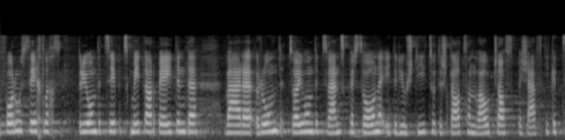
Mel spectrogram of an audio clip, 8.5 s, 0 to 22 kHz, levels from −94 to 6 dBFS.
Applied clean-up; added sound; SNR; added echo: none; none; none; none.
